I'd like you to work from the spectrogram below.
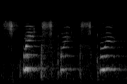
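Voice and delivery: tiny, high mouse squeaking; mouse squeaks. Shown as a demonstration. Teacher shows children the mouse cue, tiny high squeaks. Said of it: "when you hear mouse".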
